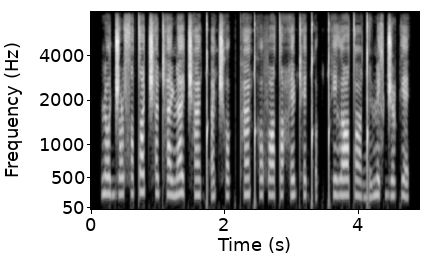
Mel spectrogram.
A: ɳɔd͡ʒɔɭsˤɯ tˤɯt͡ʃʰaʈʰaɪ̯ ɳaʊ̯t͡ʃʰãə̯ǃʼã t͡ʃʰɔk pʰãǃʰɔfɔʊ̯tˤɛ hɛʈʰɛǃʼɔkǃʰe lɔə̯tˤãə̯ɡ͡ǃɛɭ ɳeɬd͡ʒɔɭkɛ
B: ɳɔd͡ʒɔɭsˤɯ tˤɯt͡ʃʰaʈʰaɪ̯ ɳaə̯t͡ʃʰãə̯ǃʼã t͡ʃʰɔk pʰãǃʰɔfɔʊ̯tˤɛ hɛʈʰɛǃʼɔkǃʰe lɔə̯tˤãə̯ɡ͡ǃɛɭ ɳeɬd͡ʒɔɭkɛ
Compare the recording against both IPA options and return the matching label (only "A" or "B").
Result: B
